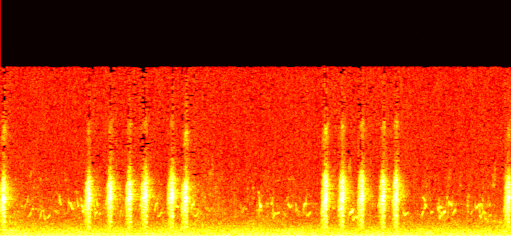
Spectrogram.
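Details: Clamorous reed warbler at Stewartgunj, Andaman, gives two quick bursts of five or six sharp, high clicking notes, with faint softer chatter between them and a low background hum.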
